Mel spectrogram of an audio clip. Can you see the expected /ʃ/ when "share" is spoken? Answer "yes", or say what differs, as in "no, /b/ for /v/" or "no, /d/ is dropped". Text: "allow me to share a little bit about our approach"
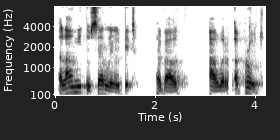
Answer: no, /s/ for /ʃ/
